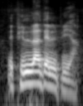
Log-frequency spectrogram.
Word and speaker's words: 빌라델비아: 성경은요, 발음을 세게 하면 안 되나 봐요. 원래는 필라델피아거든요. 빌라델비아, 부드럽게.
